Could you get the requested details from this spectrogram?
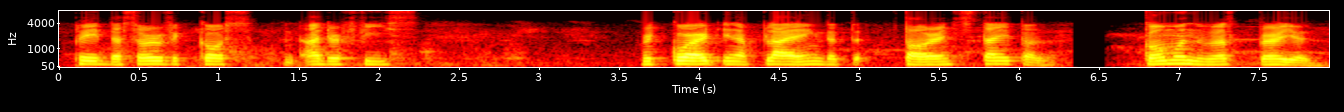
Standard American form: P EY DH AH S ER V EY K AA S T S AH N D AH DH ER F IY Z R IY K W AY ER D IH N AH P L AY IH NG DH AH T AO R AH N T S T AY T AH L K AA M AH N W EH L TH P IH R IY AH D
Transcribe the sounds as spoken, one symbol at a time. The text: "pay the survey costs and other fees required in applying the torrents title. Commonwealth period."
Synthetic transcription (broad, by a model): P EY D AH S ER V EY K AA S S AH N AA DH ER F IY S R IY K W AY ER D IH N AH P L AY IH NG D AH T AO R AH N T S T AY T AH L K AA M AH N W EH L T P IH R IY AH D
